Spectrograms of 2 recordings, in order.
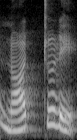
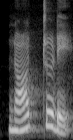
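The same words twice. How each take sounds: The two takes are said the same way.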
